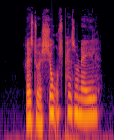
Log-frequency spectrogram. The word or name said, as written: restaurationspersonale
